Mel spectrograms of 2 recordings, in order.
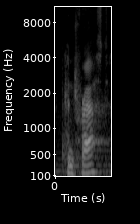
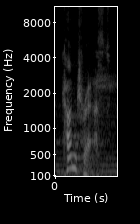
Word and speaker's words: contrast: Rhythm matters even in the single words. For example, record contrast, contrast, project, project, or produce or produce. These can either be nouns or verbs depending on which syllable is stressed.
